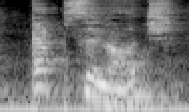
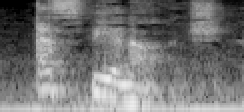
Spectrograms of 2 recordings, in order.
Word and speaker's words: espionage: you the Powerpuff Girls it's not epso it's Espionage the word Espionage is spelled this way and this is how you say it Espionage Espionage is the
